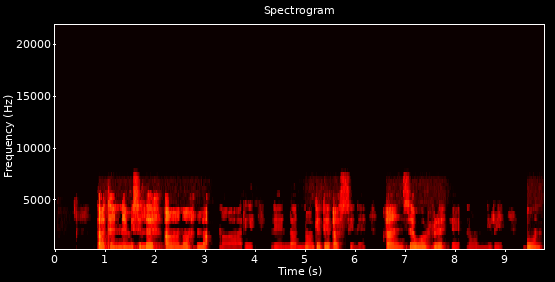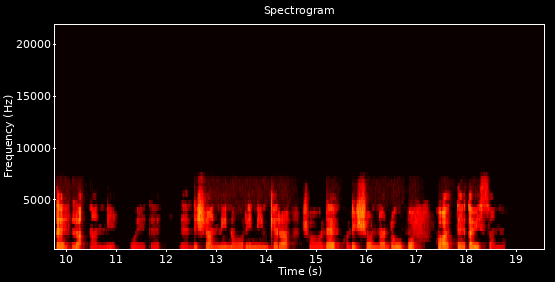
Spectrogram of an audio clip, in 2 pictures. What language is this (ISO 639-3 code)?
sid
